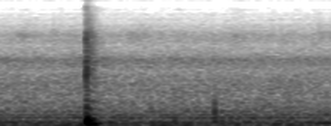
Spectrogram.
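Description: A single sharp click about half a second in, over a faint steady low hum.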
